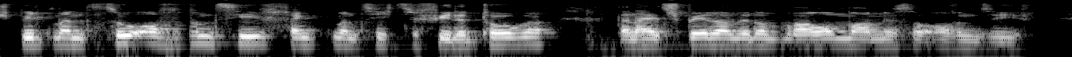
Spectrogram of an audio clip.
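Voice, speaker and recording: The man talks fairly quickly, his voice at a medium pitch. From Württemberg, Germany (Mühlacker). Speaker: football fan. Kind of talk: casual chat.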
